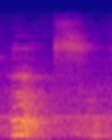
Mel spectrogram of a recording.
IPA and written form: hɜːts (hurts)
